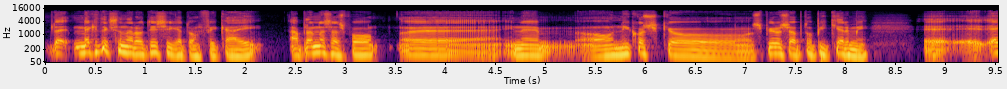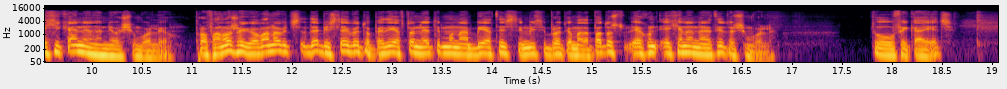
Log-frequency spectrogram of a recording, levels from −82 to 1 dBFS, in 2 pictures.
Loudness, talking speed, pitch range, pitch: -15 LUFS, 170 wpm, 100-135 Hz, 115 Hz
